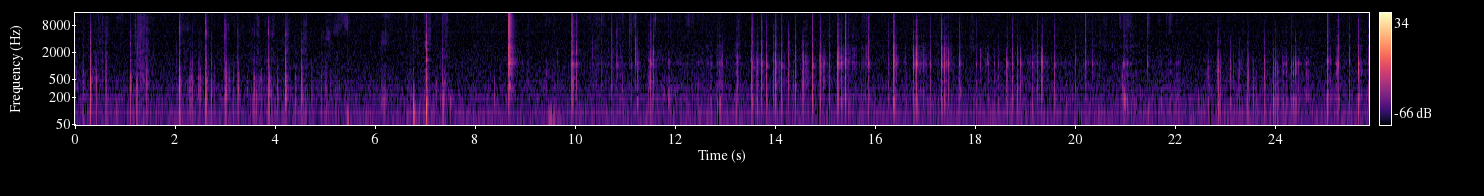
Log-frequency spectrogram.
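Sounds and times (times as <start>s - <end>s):
tapping and scratching on a makeup palette: 0.0s - 5.2s, 9.9s - 22.0s, 22.6s - 25.8s.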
